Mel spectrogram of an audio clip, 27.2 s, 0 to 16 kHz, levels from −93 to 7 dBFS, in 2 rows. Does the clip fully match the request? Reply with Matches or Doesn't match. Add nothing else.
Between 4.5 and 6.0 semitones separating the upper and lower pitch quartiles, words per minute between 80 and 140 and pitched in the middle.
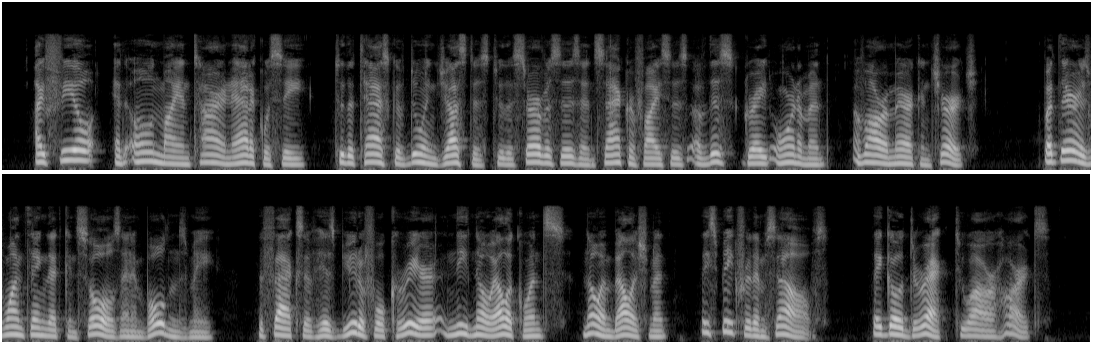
Matches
